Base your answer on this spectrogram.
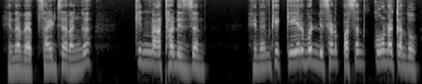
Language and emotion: Sindhi, disgusted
